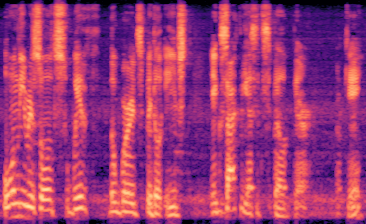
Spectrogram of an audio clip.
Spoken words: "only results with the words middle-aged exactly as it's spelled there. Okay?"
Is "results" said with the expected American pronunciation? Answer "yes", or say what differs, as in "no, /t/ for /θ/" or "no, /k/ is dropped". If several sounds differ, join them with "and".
yes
